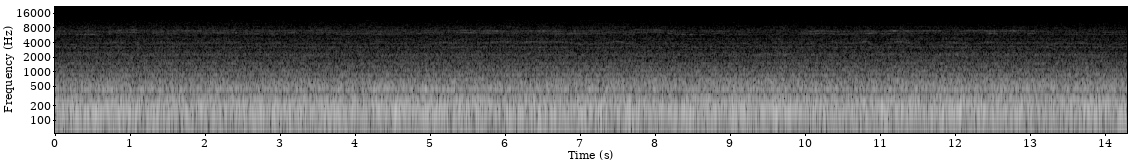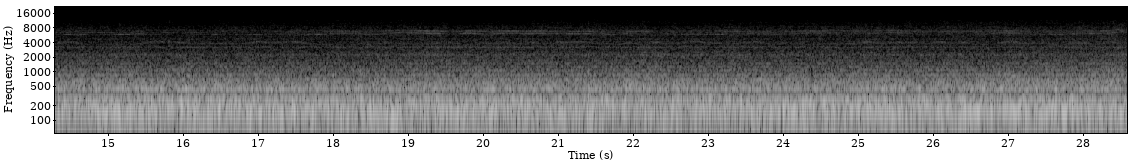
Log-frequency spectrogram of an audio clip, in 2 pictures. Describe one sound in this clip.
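Air rushes steadily past a glider's canopy in flight.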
